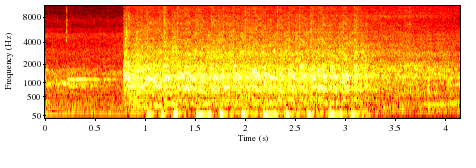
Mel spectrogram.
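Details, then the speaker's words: A 2005 Infiniti G35 cranks steadily at about three and a half turns a second but never catches, with no spark. An unclamped coolant-sensor connector was found and the ECU checked fine, but the cause is not confirmed. "ECU ECU is fine we have no spark or no fuel the sensor I found shouldn't fixed the problem"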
